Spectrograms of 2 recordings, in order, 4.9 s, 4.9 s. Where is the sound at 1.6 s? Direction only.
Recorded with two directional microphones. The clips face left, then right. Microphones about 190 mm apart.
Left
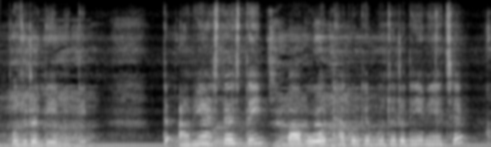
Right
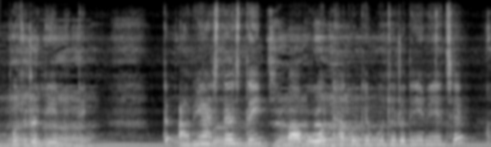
30° left (ahead or behind).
